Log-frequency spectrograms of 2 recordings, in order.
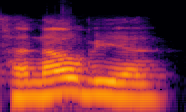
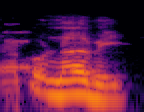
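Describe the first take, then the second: First: The name ends with an extra 'ah' syllable. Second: The name ends on an 'ee' sound. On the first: This is how most people say the name. "People say it's Honobia" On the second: "the Indian pronunciation is Honobi"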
